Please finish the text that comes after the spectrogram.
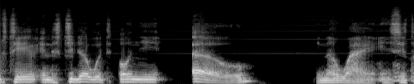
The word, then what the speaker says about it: Onyi Ough: I'm still in the studio with Onyi Ough. You know why I insist on pronouncing that word very well so that you understand who she is. Onyi Ough is the founder of Step Up Nigeria.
